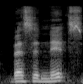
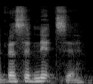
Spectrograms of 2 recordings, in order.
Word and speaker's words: Besednice: It's just spelled, it's spelled way differently than it sounds. Everybody says Besednice, Besednitz, Besednice, but it's Nitze. N-I-I-C-E in Czech is Nitze. Nitze, Besednice.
